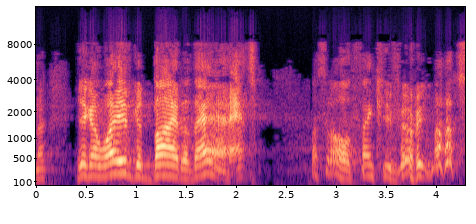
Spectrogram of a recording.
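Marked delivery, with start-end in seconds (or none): 0.4-2.2 loud, laid-on put-on Texas drawl. Retelling what a woman at the airport gate said to the speaker: Texas drawl. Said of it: "she said in her Texas drawl".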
